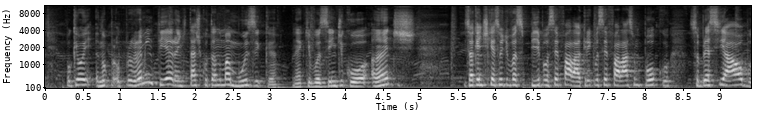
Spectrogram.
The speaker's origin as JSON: {"language": "Portuguese", "region": "Rio de Janeiro", "country": "Brazil", "said": "eu sou aqui de Bangu, né? Padre Miguel, na verdade. Eu falo que é Bangu porque só, as pessoas conhecem Bangu. Padre Miguel é, é periferia do Rio de Janeiro, né?"}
